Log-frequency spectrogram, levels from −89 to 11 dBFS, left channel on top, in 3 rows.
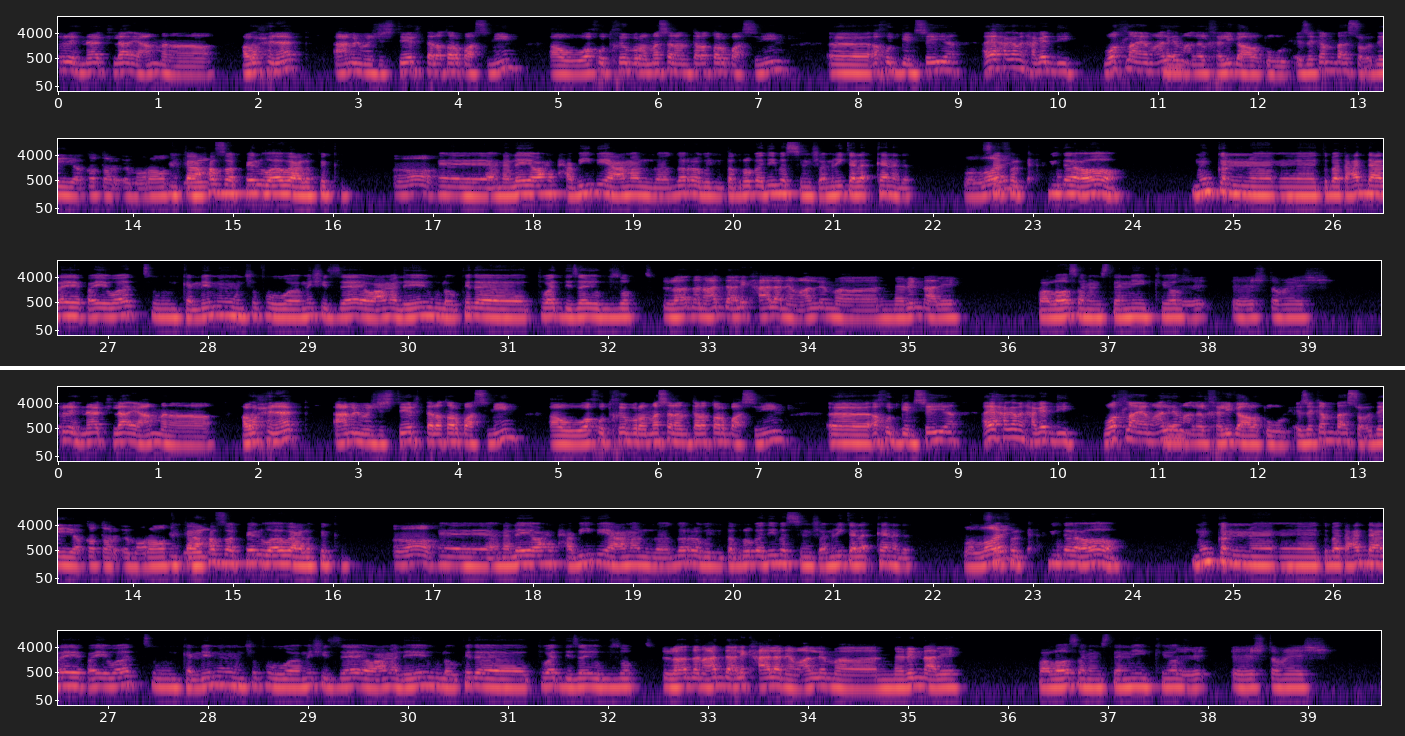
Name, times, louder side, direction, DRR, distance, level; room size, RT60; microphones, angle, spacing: voice 1, 0.0-1.5 1.8-2.4 2.7-4.6 4.9-7.3 7.7-10.2 10.5-14.8 16.6-17.1 22.3-22.8 32.5-35.5 37.7-38.0 38.2-39.2, right 3 dB, 80° right, 0.8 m, -31 dB
voice 2, 14.3-16.2 17.0-21.8 22.6-22.9 23.1-23.9 24.6-32.3 36.3-37.8, left 2 dB, 15° left, 0.4 m, -30 dB
2.4 x 2.3 x 2.4 m
head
